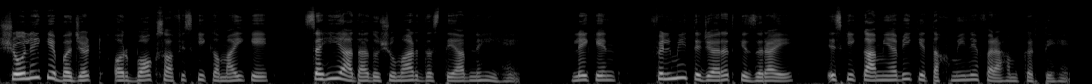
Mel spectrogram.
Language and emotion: Urdu, neutral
